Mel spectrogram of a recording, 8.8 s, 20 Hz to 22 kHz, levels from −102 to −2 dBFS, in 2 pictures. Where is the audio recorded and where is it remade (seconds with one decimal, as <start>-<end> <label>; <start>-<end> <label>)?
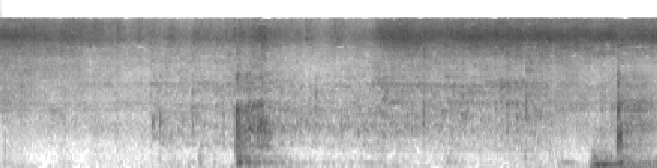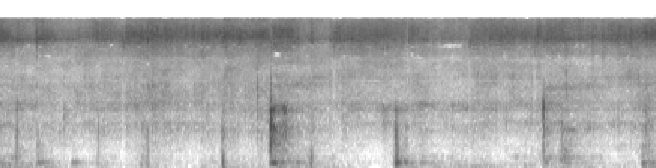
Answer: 0.0-1.0 remade; 1.0-3.7 recorded; 3.7-8.8 remade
